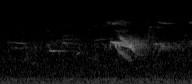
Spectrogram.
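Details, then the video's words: Australasian Figbirds at Wellington Point Reserve's picnic ground, a coastal site near Brisbane, Queensland, give one short, loud, slurred 'wah' that drops in pitch, against a steady outdoor hiss. "Can you hear that? Wah! Those are Australasian Figbirds."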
